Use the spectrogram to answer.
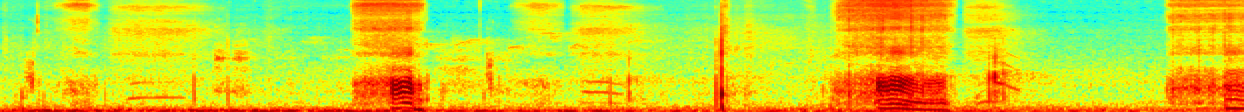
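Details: Dog with near-daily bouts of noisy, whistling wheezing breaths, sometimes lasting several minutes, each bout ending with a large burp; cause unknown to the owner; low room hum behind.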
